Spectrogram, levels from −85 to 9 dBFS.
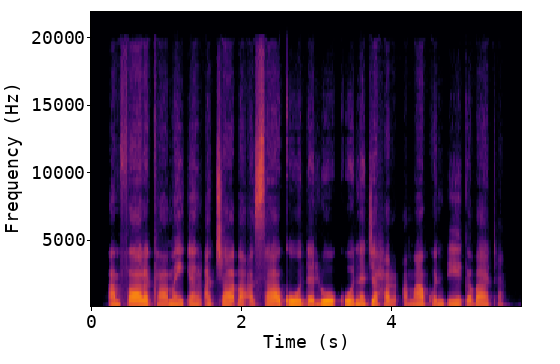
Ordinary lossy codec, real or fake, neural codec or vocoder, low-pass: none; fake; autoencoder, 48 kHz, 32 numbers a frame, DAC-VAE, trained on Japanese speech; none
